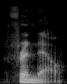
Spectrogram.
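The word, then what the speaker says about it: Fresnel: world tells me that in the u.s. you don't say the S you say it friend Nell accent on the Nell anyway we are trying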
